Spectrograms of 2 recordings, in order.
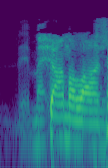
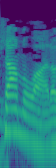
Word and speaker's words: Shyamalan: Is that Shyamalan? – Shyamalan.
